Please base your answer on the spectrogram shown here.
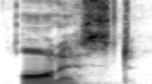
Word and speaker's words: honest: Note que o som, não necessariamente a letra, a letra às vezes você tem uma palavrinha como honest e ela não é, o H não é pronunciado, é o, é o nós chamamos de letra silenciosa.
